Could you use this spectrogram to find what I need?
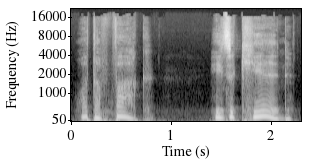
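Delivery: high, hushed incredulity; disbelieving protest. A narrator's reading. Narrator protesting amid the yelling.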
